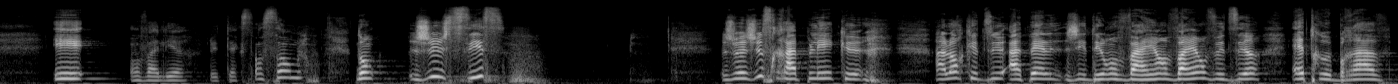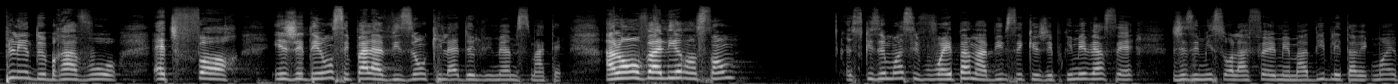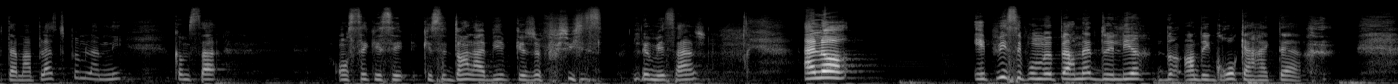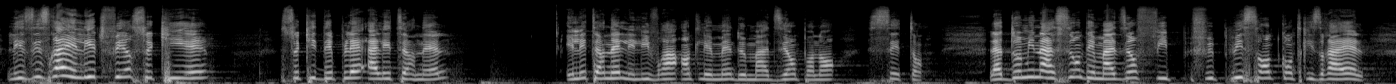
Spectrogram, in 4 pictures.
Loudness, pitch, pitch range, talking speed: -20 LUFS, 245 Hz, 220-275 Hz, 155 wpm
